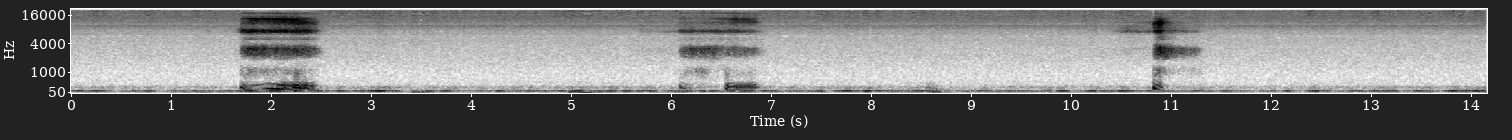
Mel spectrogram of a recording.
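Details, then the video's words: Loud snores from a sleeping cat, three raspy breaths spaced about four seconds apart, the first the strongest and the last short and faint, over a constant low background hum. "Sleeping cat snores loudly"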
